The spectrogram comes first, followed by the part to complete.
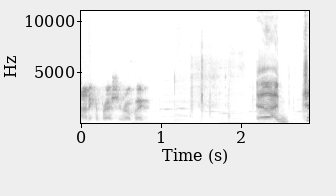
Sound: takes a nervous breath

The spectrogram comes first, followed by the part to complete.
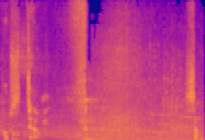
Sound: sirens wailing

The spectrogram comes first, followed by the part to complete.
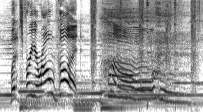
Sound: sighing

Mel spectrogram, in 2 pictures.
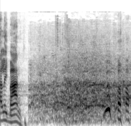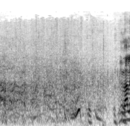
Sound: laughter

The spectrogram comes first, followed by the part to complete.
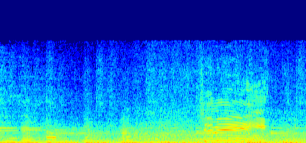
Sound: vehicle approaching

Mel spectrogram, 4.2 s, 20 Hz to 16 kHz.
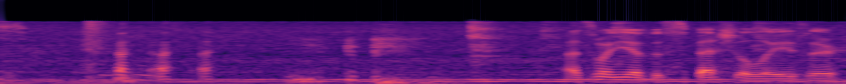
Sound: scientist 2 laughs

